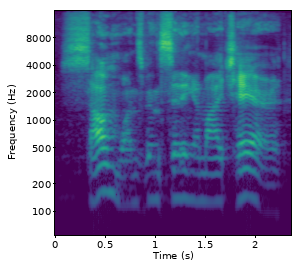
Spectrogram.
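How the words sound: The voice is deep, gruff and rough. "in his great rough voice"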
